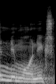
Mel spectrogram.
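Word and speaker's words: mnemonics: उसे होते हैं निमोनिक्स अब ये निमोनिक्स क्या होते हैं एम हमारा साइलेंट होता है मैं इसको थोड़ा सा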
